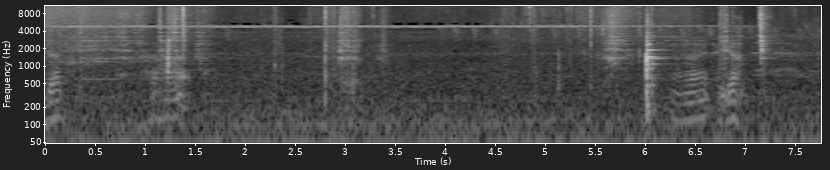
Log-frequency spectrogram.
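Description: A shovel scrapes and digs into dry soil.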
